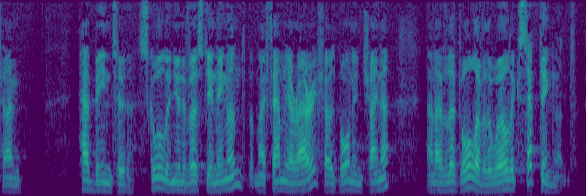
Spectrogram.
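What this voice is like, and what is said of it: Mid-Atlantic English accent. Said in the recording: “my accent's not terribly English ... I call my accent mid-Atlantic ... in England, I'm taken as American, and in America, I'm taken as English”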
